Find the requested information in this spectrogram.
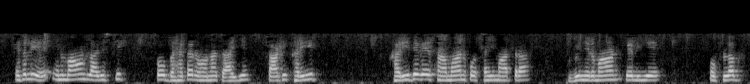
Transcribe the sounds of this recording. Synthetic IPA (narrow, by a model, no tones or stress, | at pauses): ɪslieɪnbaːʊ̃ɳɖlaːd͡ʒɪsʈɪkːobɛɦt̪əɾɦoːnat͡ʃaːɦiet̪aːkikəɾiːd̪ | kʰɐɾiːd̪eɡɐesaːmaːnkosɐɦimaːt̪ɾa | winɪɾmaːɽ̃kelie | ʊpləb̚d̪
